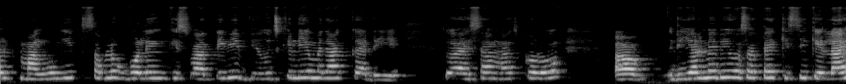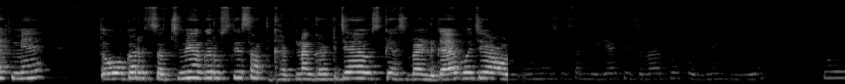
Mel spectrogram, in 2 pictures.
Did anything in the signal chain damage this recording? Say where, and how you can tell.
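Yes. From 13.54 s to the end, the sound collapses by about 26 dB, leaving a faint residue where the centred content disappears. This is likely one channel inverted in the analogue wiring, so identical left and right content cancels when summed to mono.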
